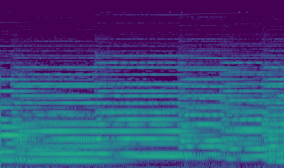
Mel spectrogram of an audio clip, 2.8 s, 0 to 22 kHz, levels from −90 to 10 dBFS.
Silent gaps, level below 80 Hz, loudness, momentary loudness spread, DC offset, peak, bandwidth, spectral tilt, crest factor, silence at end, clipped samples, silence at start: none; -70 dBFS; -30 LUFS; 2 LU; under 0.1%; -16 dBFS; 16.5 kHz; -5 dB/octave; 12 dB; 0 s; under 0.1%; 0 s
